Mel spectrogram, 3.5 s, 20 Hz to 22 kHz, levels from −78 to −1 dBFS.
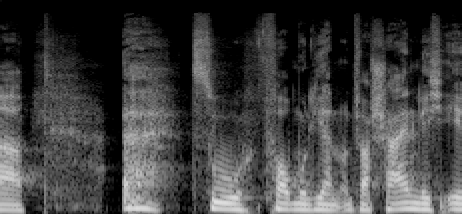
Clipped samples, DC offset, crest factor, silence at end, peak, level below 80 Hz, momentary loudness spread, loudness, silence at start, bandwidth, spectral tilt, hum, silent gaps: under 0.1%; under 0.1%; 14 dB; 0 s; -2 dBFS; -44 dBFS; 18 LU; -17 LUFS; 0 s; 17 kHz; -5.5 dB/octave; none; none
